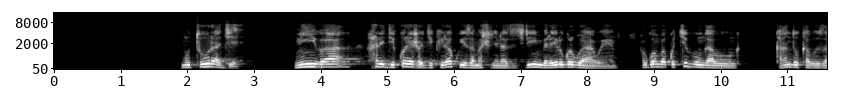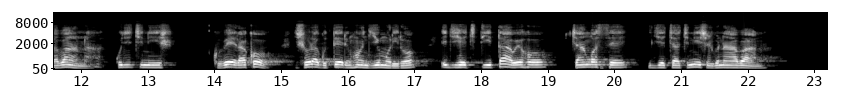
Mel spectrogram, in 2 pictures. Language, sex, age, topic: Kinyarwanda, male, 18-24, government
